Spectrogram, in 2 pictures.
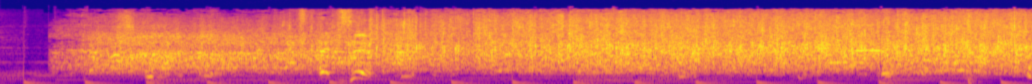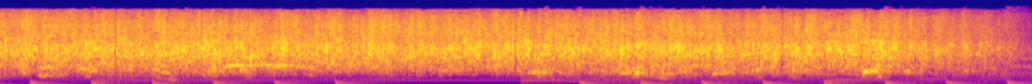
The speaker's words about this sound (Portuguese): nessa hora você põe uma plateia vibrando junto comigo aqui.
